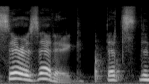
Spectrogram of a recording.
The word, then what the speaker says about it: Zedig: It's Sarah Zedig.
